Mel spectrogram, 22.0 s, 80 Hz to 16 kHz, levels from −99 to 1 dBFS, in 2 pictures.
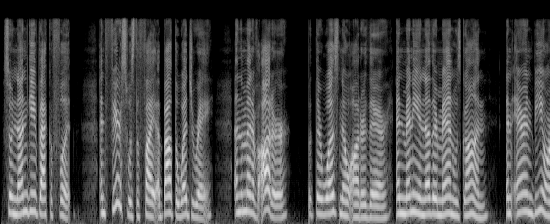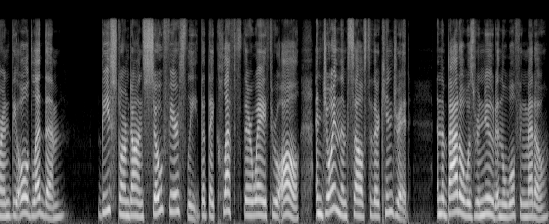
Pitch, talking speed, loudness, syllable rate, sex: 235 Hz, 170 wpm, -20 LUFS, 4.9 syllables/s, female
